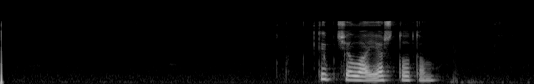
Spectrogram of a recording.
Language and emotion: Russian, neutral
